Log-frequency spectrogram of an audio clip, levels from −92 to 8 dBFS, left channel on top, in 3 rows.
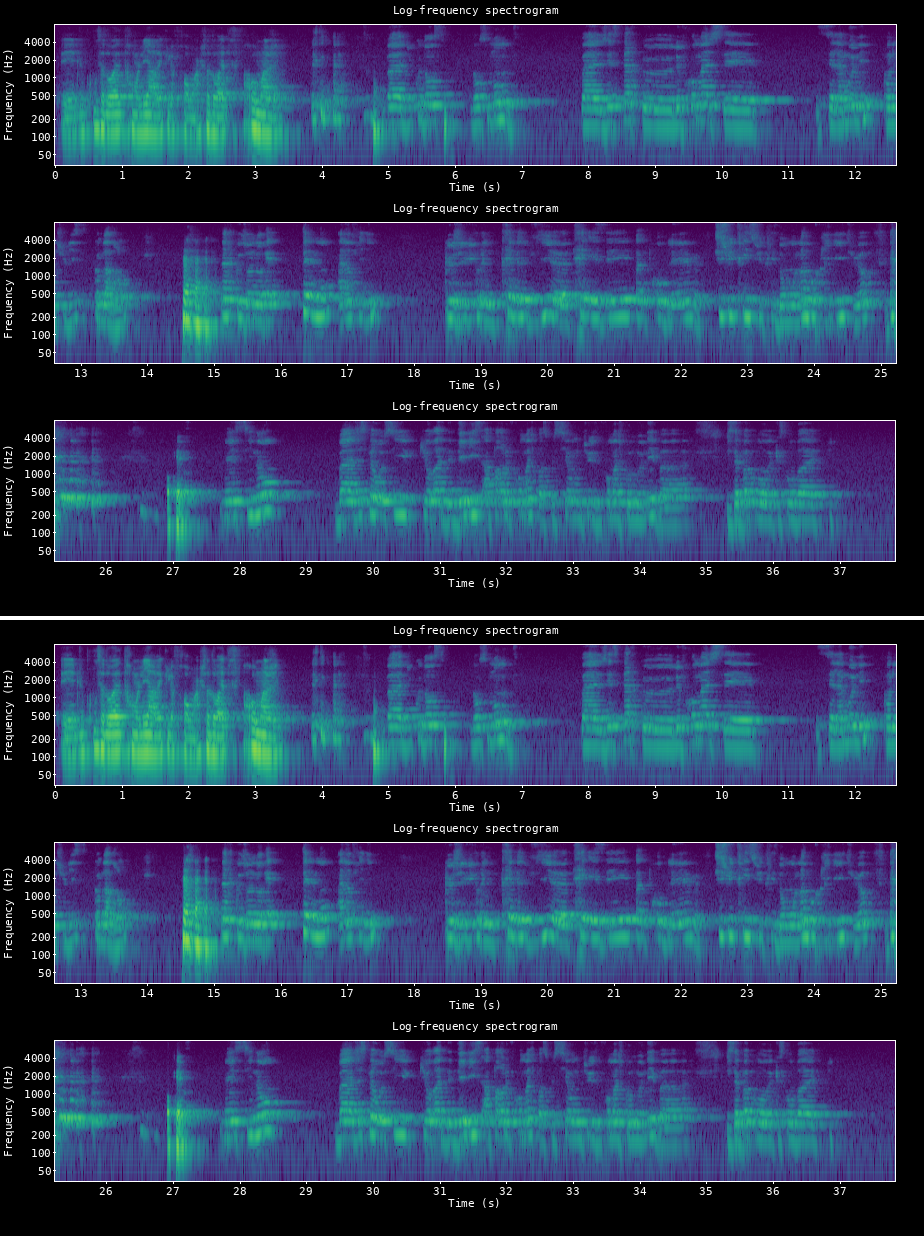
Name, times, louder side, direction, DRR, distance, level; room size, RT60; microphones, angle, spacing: voice 1, 0.1-3.4 4.8-4.9 14.5-15.0 27.0-27.2, right 4 dB, 75° right, 0.6 m, -23 dB
voice 2, 3.8-4.3 4.6-5.8 6.2-6.9 7.9-10.5 11.6-13.7 15.1-15.9 16.3-17.5 18.5-24.8 25.1-25.9 26.5-26.6 27.7-28.5 29.4-36.9, right 1 dB, 15° right, 2.8 m, -33 dB
17.0 x 14.5 x 3.0 m
head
